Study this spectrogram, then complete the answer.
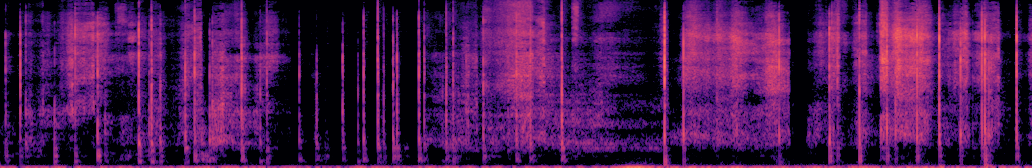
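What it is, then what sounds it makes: Cardboard box tapped and scratched. Long nails tap and scratch the top and sides of a large white iPad Pro cardboard box, seen from its underside. Many quick, dry taps mix with crinkly scratching over a low, steady rumble, and the sound stays fairly even at a soft level.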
